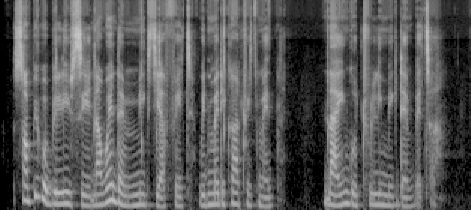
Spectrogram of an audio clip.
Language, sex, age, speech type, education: Nigerian Pidgin, female, 30-45, spontaneous, tertiary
